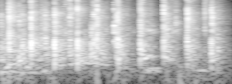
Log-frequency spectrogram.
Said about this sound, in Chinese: 我们要不要给这次的 Open Mic 来一轮掌声？ 来来来来来！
